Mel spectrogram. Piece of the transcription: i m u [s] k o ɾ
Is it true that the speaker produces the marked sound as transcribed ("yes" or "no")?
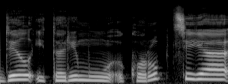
no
